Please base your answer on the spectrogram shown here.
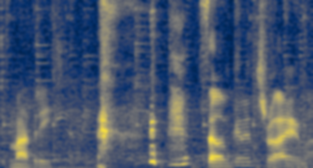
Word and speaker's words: Madrid: And I've also learned that apparently it's not Madrid, or it's not Madrid, it's Madrid.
